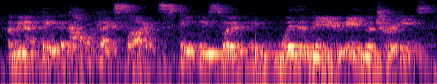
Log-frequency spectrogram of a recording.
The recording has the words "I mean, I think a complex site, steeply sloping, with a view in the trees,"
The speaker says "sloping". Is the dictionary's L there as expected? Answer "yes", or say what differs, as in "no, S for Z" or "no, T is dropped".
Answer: no, L is dropped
